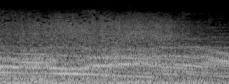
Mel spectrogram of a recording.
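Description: A huge monster's roar from the anime soundtrack: one long, loud, rough roar that slowly falls in pitch.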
